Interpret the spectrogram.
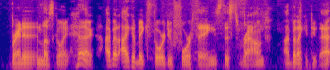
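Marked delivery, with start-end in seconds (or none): none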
